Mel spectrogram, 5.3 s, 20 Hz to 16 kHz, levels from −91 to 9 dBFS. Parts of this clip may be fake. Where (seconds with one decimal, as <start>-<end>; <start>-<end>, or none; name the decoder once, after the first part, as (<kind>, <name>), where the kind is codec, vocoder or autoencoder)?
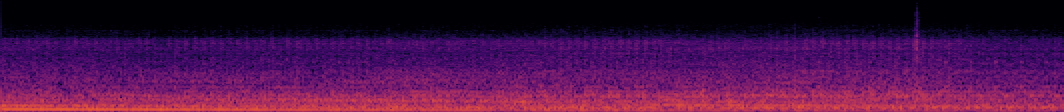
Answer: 1.9-2.7 (codec, SNAC); 3.3-4.0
